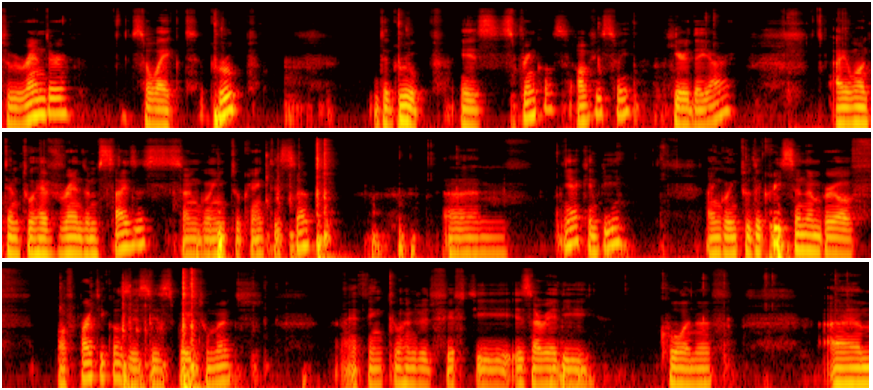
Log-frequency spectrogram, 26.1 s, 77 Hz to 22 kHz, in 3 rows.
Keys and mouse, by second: 3.9 click, 6.1-9.8 middle drag, 9.8-13.0 drag, 13.6-16.1 middle drag, 16.1-19.3 drag.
